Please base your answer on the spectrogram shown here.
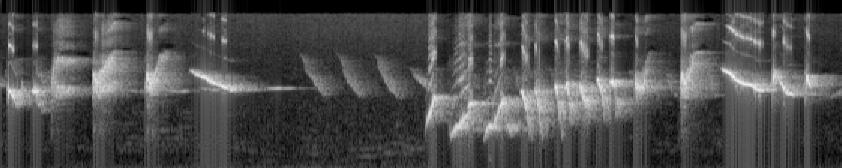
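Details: Sharp, varied White-rumped shama song meant as a lure to draw answering birds: bright slurred whistles, soft falling notes, then a fast rattling series of rising chips and a closing clear descending whistle.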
